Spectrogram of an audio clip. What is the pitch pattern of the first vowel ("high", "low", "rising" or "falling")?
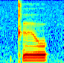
low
